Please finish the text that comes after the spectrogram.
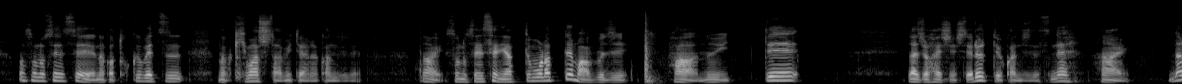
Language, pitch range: Japanese, 110-175 Hz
